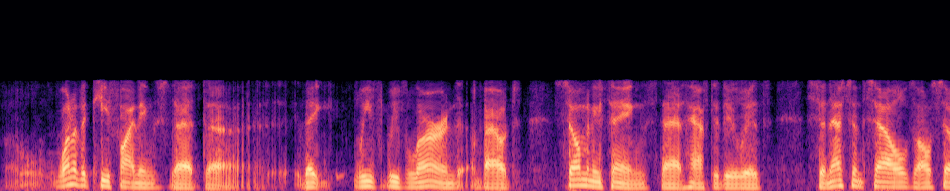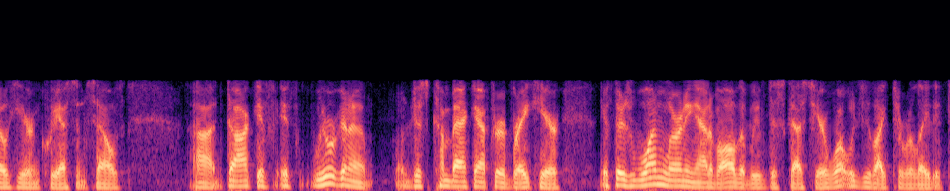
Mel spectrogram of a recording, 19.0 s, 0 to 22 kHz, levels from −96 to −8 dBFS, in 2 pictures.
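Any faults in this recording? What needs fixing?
The speech carries RealAudio 14.4 codec damage from start to finish. It sounds muffled and gargly, which fits a RealAudio 1 stream at about 8 kbit/s. A spectrogram shows a hard ceiling at 3.8 kHz with smeared, blotchy harmonics below it. Re-encode from the original source with a wideband modern codec at an adequate bitrate.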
